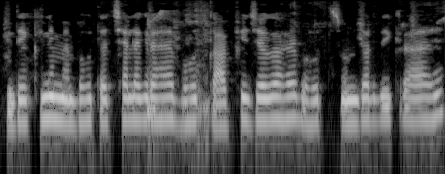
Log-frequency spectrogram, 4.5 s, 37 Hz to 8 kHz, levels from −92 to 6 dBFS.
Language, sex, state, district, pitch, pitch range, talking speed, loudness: Hindi, female, Uttar Pradesh, Deoria, 190 Hz, 180-195 Hz, 215 wpm, -24 LUFS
